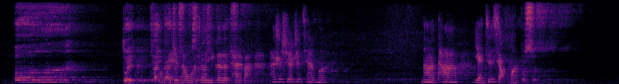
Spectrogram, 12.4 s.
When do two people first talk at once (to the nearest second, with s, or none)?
3 s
